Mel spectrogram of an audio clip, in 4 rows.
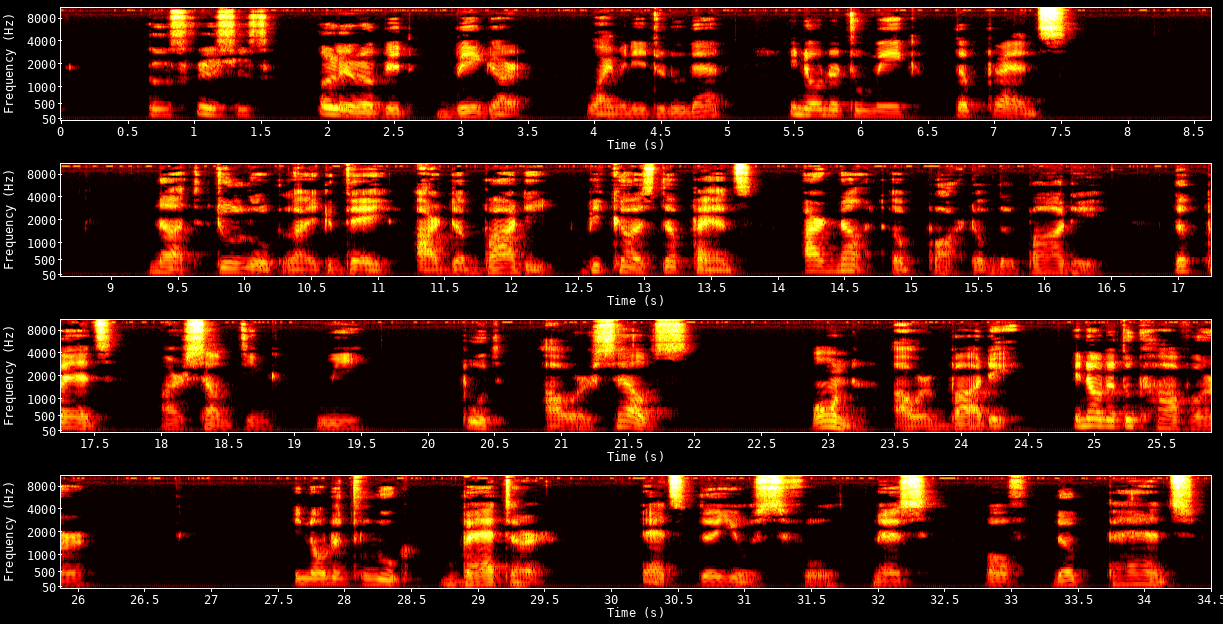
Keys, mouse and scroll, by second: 1.6-3.0 middle drag, 3.0 ctrl+z, 10.1 e, 12.1 s, 21.3-24.0 middle drag, 23.0 ctrl+z, 25.9 e, 29.0 ctrl+z, 29.5 ctrl+z, 29.9 ctrl+z, 32.1-33.9 drag.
